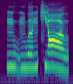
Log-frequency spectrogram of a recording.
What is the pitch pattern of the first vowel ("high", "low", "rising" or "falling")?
low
